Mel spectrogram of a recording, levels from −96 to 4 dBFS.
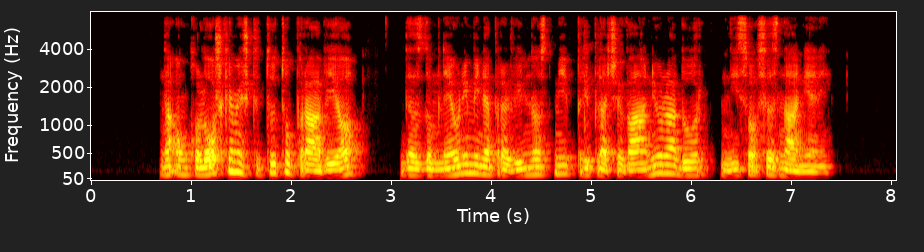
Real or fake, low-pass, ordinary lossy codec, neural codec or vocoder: real; 7.2 kHz; none; none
